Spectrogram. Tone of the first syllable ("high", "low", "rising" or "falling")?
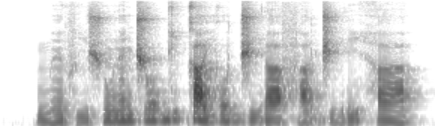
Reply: low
